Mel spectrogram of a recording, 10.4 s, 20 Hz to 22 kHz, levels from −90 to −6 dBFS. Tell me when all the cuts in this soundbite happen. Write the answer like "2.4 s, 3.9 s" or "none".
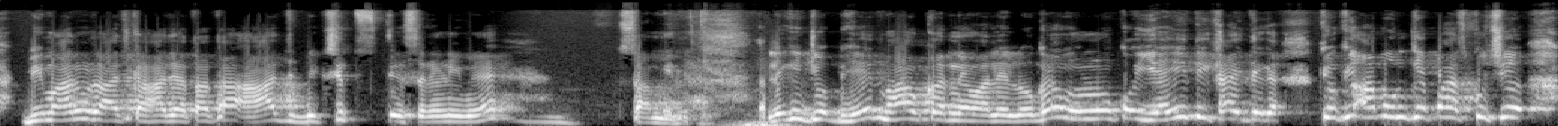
5.1 s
